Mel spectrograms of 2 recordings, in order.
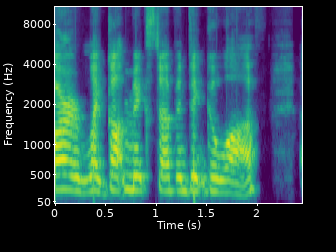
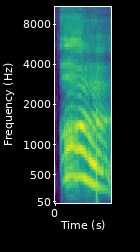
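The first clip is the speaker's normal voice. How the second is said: a high, loud exasperated ugh; annoyed groan; 8 semitones higher, 5 dB louder than usual. Retold or imitated. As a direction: groan like you just remembered the thing you forgot. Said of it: "I'm like".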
